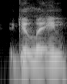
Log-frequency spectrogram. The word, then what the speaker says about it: Ghislaine: Some people say Ghislaine, some people say Ghislaine. Anyway, Ghislaine Maxwell. I think it's Ghislaine, like Elaine, but yeah, so she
